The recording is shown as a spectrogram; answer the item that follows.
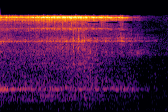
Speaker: turning long thin Parts such as this one can be a problem due to the deflection of the part due to the cutting forces produced by the tool I'll show you what that looks like and sounds like if I try to take a pass this part you can hear the noise the chatter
